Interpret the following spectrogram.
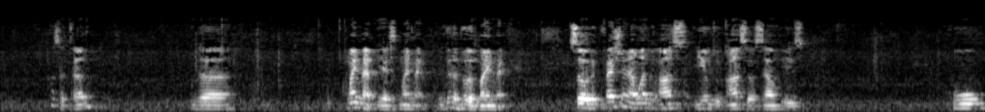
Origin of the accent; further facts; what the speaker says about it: Singapore; So like for me, I'm a Singaporean. And in Singapore, it's okay to ask about your race, not in other countries. So I'm a Chinese. And if I ask myself, what is my dialect group? I'm a Hokkien.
